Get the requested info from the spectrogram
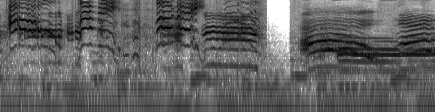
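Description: Background music under a woman's high-pitched pretend crying in pain: several short wavering cries, then a longer falling wail near the end.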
